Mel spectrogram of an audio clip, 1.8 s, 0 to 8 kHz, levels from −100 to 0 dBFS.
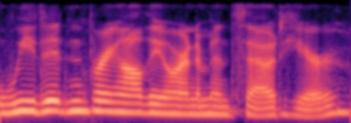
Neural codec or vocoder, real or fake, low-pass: none; real; 7.2 kHz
